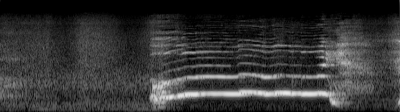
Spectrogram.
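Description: A woman's voice making a stretching vocalisation: one long, high, steady note held for about two seconds, sliding up into it and dropping away at the end, after a soft breath.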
